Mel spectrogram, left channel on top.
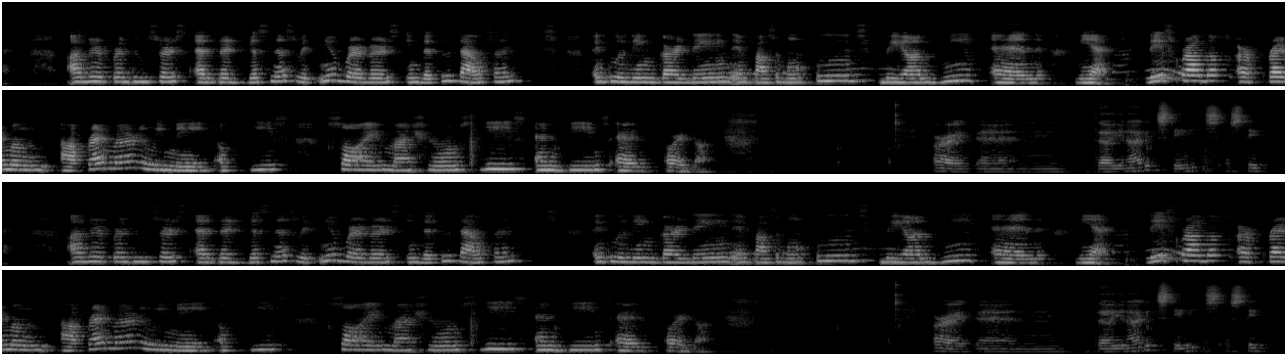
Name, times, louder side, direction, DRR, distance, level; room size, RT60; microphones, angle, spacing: voice 1, 0.0-20.4, left 4 dB, 30° left, 0.3 m, -34 dB
voice 2, 21.8-23.4 23.7-25.5, left 1 dB, 5° left, 1.9 m, -45 dB
5.8 x 5.0 x 4.7 m
head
